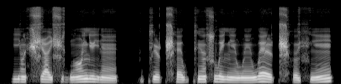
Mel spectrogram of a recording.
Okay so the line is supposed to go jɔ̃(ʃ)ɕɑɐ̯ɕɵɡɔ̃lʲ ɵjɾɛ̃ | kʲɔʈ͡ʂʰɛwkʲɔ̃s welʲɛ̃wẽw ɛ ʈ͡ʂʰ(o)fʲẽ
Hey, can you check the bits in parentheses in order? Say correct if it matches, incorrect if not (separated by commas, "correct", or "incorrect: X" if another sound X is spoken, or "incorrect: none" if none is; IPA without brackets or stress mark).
correct, incorrect: ɵ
